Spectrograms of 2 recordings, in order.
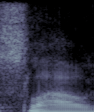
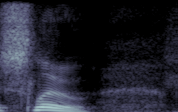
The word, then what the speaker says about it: slough: that red word slough which rhymes with plough or plowman in american is a slew so he doesn't fall into a slow he falls into a slew and there you go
